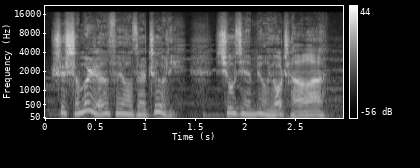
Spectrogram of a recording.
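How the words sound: The stress falls on the words for who. The question asks who built it. The speaker calls it wrong. "我的重音不在什么人上面"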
